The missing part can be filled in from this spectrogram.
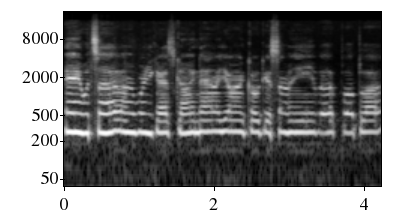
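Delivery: bright, very high, sudden cheery friendly switch. Retelling a drunk friend greeting passing girls: imitating a friend's sudden friendly mood. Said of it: "And then he changes his mood".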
